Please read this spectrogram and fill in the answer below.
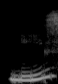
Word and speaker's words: knees: Knees? Similar to bees, but knees with a... With the KN. Because the K is silent.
